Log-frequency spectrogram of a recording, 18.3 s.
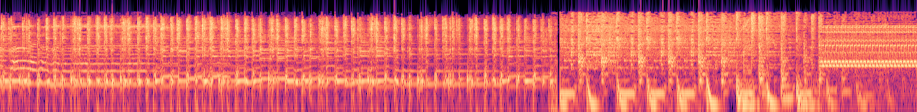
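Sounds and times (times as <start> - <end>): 
rhythmic music with a strong beat: 0.0 - 18.3
telephone ringing with a listener's incoming call: 16.4 - 18.3.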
